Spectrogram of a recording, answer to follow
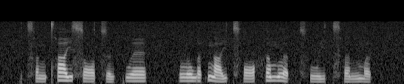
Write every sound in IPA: t͡sʰ ɐ˨˧ ŋ t̪ʰ aː˥ j s ɔː˨ t͡s ɵ˨˧ ɥ kʷ ɛː˥ | l o˧ w ɐ˥ t̚ ŋ aː˨˥ j t͡sʰ ɔː˨˥ h ɐ˥ m l ɐ˨˥ t̚ t͡sʰ uː˨˧ j t͡sʰ ɐ˨˧ n m ɐ˨ k̚

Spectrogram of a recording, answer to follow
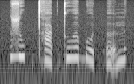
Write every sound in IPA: z u˦˥ p̚ t̪ʰ a˨˩ k̚ t̪ u˧ ə̯ ɓ o˨˩ t̚ ʔ ə̰˧˥ n

